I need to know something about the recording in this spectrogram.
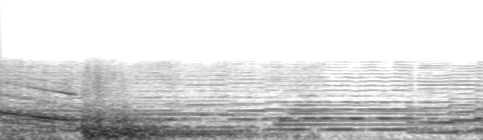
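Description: Orchestral cartoon score: a falling glide ends in a low thud about half a second in, followed by held orchestral notes.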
